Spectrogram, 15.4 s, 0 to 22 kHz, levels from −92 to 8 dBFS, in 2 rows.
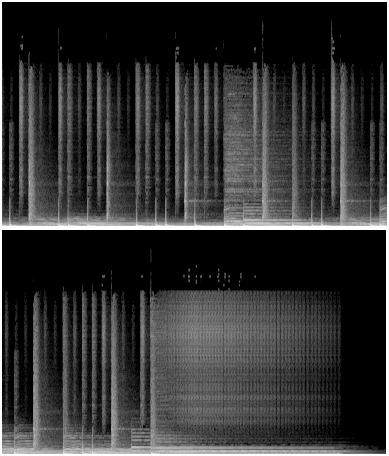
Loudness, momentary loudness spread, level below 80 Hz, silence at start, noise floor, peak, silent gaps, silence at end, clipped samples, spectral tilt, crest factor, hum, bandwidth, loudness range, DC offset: -16 LUFS; 11 LU; -16 dBFS; 0 s; -53 dBFS; 0 dBFS; none; 0.85 s; under 0.1%; -6.5 dB/octave; 14 dB; none; 16 kHz; 6 LU; under 0.1%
